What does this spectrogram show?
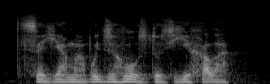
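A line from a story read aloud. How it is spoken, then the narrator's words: Whisper. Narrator (Ukrainian): шепнула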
